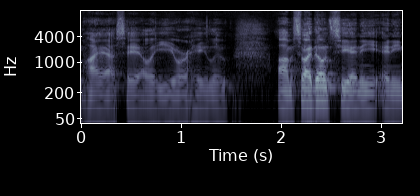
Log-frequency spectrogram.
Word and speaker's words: HALEU: HALEU. HALEU, okay, from downbending high enriched uranium.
